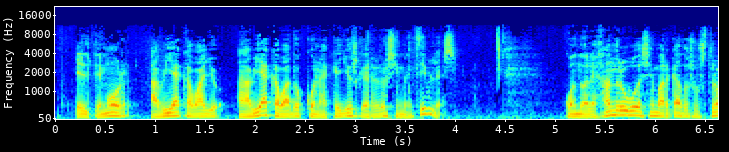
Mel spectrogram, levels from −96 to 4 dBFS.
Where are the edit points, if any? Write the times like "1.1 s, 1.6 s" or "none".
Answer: 5.1 s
